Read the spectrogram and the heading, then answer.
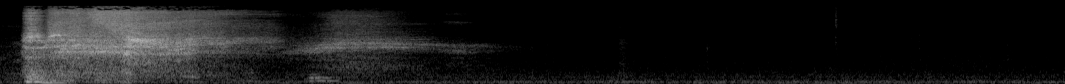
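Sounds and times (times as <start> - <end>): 
forceful breath blown out during a kneeling yoga breathing exercise: 0.2 - 5.0.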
